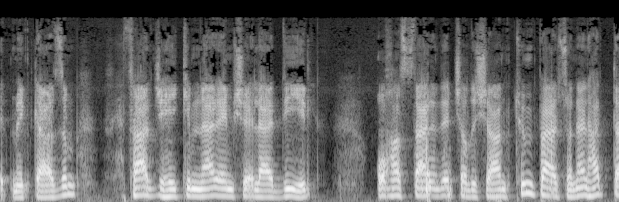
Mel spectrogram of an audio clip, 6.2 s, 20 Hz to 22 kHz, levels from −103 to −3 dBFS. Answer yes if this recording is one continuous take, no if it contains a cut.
yes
